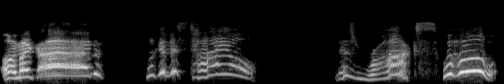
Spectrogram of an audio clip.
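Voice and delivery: very high, giddy squealing; thrilled squeal. Real, not acted. Presenter shows viewers the tile paper, ecstatic squeal.

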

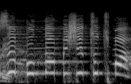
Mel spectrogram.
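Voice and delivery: put-on high old woman voice. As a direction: call out like a granny. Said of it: "yaşlı kadın sesi yapsın".

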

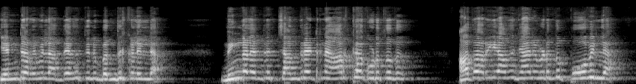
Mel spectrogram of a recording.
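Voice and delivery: high-pitched, distraught protest; tearful outburst. A narrator's reading. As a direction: plead and refuse, close to breaking down. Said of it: "അവൾ പൊട്ടിക്കരഞ്ഞു".

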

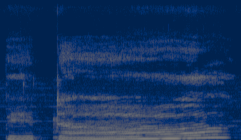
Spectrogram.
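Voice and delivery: drawn-out call sliding up from low; channeled father calling. Acted. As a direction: call out to a daughter, stretching the word upward. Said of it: "He's like, "Honey," to his daughter".

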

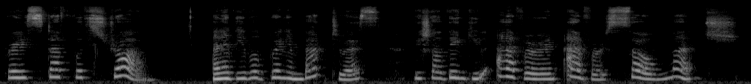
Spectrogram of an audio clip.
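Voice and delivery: put-on a polite girl introducing herself; young girl Dorothy. A narrator's reading.

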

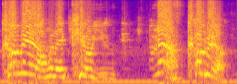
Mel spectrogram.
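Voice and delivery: outraged gamer yelling at Nev; real furious yelling. Real, not acted. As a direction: scream his name to stop him. Friend wrecking his car in game.

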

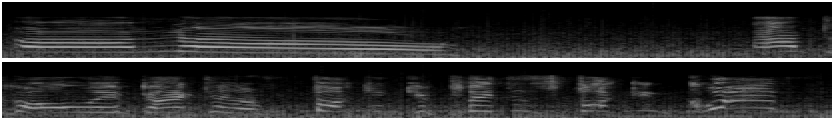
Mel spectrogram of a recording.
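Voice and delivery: high, loud, fast ranting in real anger; furious outburst. Real, not acted. Streamer raging at having to walk all the way back, high furious rant. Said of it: "I'm so upset right now".

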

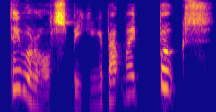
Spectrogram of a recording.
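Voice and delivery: high-pitched, wondering amazement; filled with wonder. A narrator's reading. Charles tells of his books being spoken of, full of wonder. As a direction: marvel at it, voice lifted high. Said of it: "in a voice filled with wonder".

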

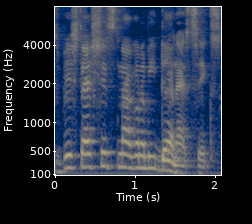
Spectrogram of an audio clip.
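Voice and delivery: loud, high exasperated outburst; angry rant. Real, not acted. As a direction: yell out the frustration. Ranting about early tray request.

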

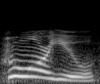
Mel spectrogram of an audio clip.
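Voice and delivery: loud royal demand; King Neptune demanding. A narrator's reading. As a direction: boom the question at an underling. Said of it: "King Neptune demanded".

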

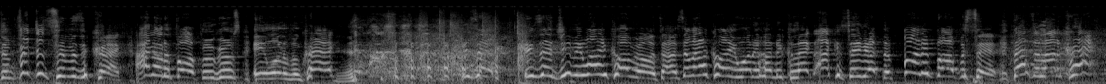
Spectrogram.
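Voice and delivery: very high, strident comedian voice; hammed-up high-pitched comic impression; Chris Rock. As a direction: push it high and punchy, stand-up style. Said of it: "have to talk like Chris Rock".

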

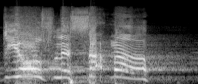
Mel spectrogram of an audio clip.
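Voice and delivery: slow, pleading call to the youths; exhorting preacher. Retold or imitated. Preacher to the young men, a slow pleading exhortation. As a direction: urge them not to waste their lives.

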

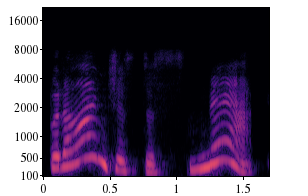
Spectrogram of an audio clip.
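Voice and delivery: high, slow goat plea; drawn-out, high-pitched goat voice; middle-sized billy goat. A narrator's reading. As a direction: plead as a storybook goat. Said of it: "said the billy goat".

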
